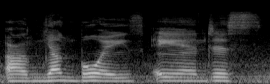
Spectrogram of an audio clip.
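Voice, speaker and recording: A woman's voice: sits low, completely flat delivery, drawn-out words, noisy background. A woman co-hosting a casual chat podcast, blunt and emphatic, swearing freely. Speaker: podcast co-host.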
